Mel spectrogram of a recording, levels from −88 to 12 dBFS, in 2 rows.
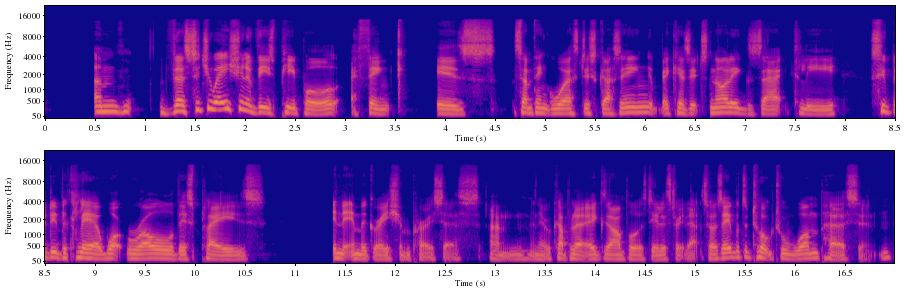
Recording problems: none

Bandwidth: 14 kHz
